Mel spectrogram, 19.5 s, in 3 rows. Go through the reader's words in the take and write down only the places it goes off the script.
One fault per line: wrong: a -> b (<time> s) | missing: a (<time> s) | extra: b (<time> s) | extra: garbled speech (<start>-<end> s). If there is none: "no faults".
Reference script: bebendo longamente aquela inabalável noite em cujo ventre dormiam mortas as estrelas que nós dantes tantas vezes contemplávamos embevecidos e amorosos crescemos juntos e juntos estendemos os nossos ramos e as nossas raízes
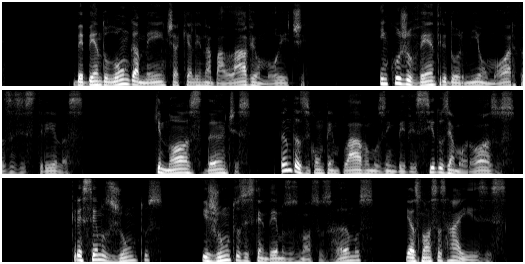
missing: vezes (10.3 s)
